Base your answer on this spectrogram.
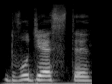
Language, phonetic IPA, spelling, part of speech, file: Polish, [dvuˈd͡ʑɛstɨ], dwudziesty, adjective / noun, Pl-dwudziesty.ogg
